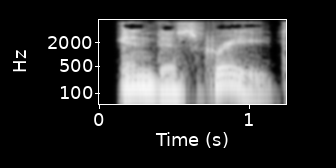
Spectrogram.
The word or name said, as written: indiscrete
